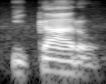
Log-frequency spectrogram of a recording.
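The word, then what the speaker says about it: ícaro: When I hear somebody, even a shaman, say Ikaro, I know that it has been influenced by the Western, because it is pronounced Ikaro.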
